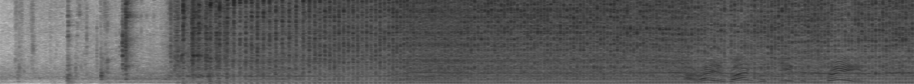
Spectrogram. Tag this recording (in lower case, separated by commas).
engine, speech, lawn mower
